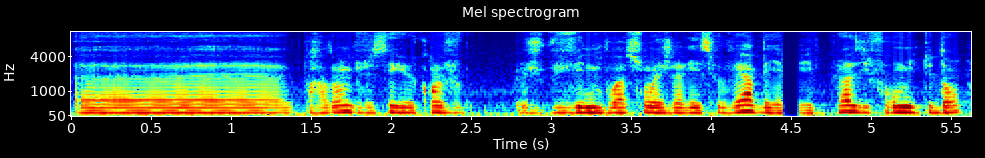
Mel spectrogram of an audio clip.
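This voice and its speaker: A woman's voice: on the low side, fairly even intonation, fairly quick, warm tone, a little hiss or hum. Chatty young woman vlogging. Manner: chatty, rambling, addresses viewers as princesses and girls. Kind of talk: casual phone vlog to followers. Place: hotel room.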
